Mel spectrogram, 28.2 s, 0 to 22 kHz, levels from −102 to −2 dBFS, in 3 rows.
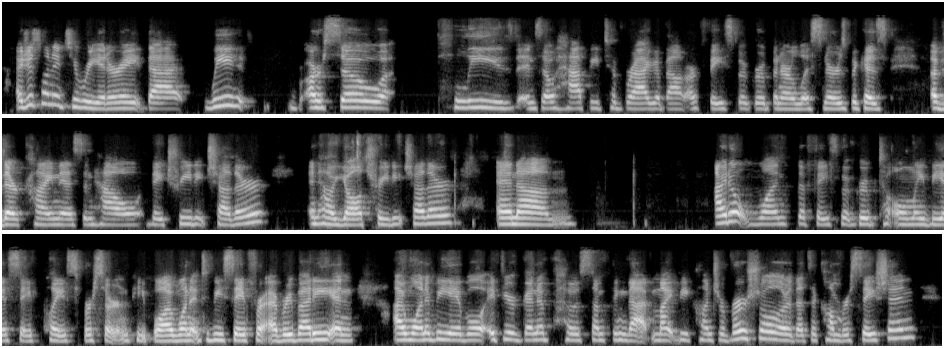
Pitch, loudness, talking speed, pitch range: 220 Hz, -22 LUFS, 175 wpm, 205-235 Hz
